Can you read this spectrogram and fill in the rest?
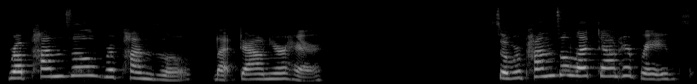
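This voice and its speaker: A woman hosting a library storytime, reading aloud and instructing children in an expressive, deliberate way. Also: high-pitched.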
